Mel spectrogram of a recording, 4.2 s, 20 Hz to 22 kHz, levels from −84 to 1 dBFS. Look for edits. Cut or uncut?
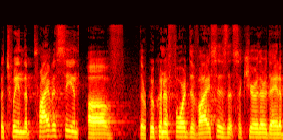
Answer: cut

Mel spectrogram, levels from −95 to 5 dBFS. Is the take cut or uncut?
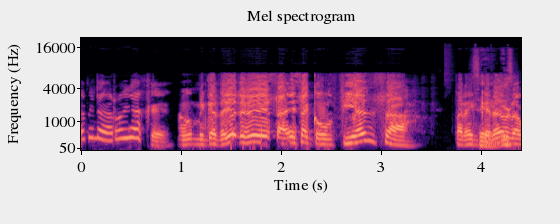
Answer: uncut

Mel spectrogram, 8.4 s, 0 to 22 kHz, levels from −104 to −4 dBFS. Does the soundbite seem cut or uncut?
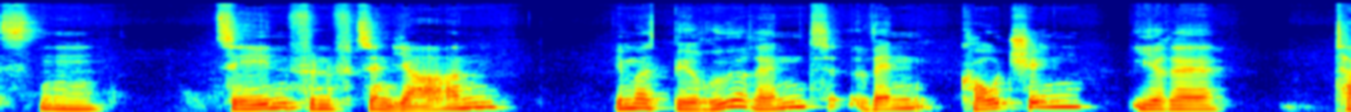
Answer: cut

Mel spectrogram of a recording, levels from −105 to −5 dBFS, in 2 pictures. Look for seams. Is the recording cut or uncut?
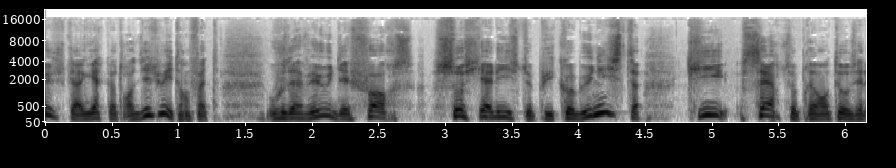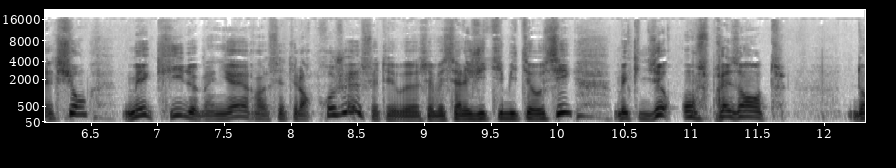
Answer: cut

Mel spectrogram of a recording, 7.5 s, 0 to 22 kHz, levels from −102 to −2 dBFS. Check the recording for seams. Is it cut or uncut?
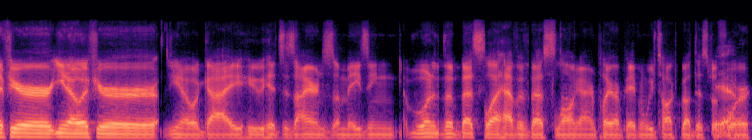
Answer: cut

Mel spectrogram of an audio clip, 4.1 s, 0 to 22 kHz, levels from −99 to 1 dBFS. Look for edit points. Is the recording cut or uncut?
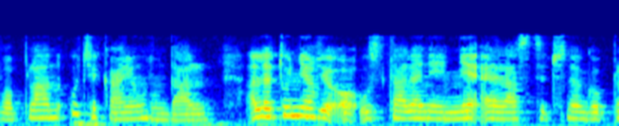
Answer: cut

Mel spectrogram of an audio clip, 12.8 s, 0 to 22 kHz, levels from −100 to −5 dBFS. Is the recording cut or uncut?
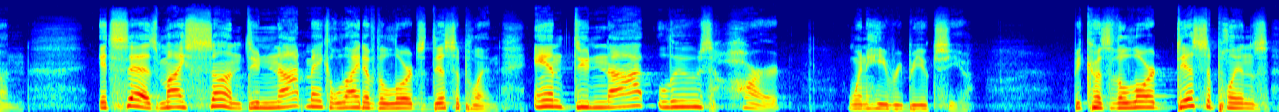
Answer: uncut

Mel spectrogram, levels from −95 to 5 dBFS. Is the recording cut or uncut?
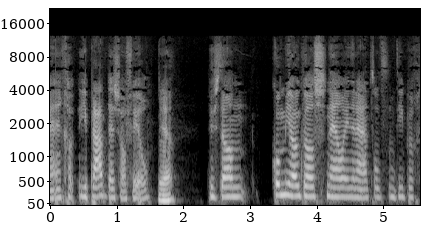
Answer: uncut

